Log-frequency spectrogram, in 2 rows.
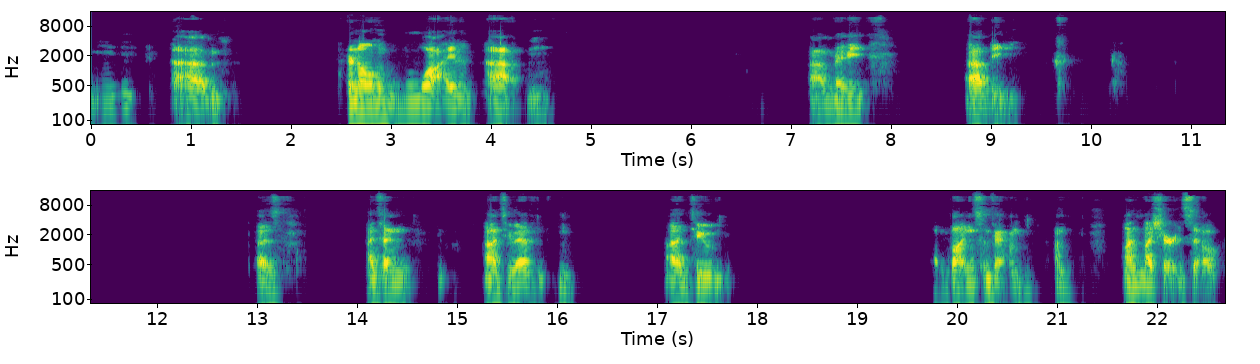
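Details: Stuttering in a 28-year-old man, an open stutterer, with repetitions and filler "um" insertions; he has stuttered since childhood and had speech therapy as a child.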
